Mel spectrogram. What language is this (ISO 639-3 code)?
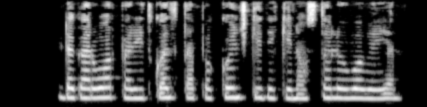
pus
